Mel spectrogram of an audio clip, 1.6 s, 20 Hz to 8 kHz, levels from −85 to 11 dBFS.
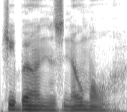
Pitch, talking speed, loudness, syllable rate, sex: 90 Hz, 150 wpm, -16 LUFS, 2.8 syllables/s, male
